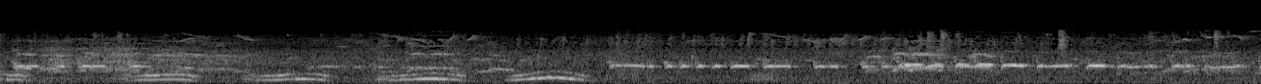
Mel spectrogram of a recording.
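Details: Young singing zebra doves bred for competition, about 3.5 to 4 months old, coo in four evenly spaced arched phrases over the first six seconds, then a steady mid-pitched hum and scattered chirps follow.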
